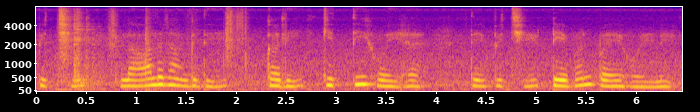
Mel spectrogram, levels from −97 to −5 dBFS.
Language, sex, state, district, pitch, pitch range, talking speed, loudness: Punjabi, female, Punjab, Pathankot, 210 Hz, 200-225 Hz, 130 wpm, -17 LUFS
